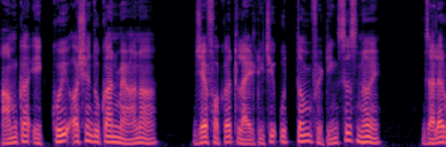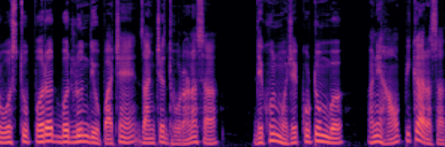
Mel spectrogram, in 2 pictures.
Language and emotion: Goan Konkani, sad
